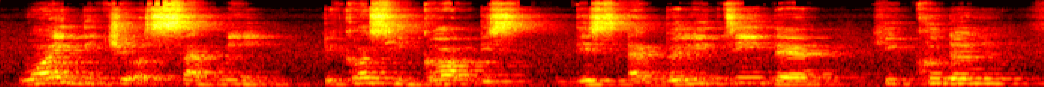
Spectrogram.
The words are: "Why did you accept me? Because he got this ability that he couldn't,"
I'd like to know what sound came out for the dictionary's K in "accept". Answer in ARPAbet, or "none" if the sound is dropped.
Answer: none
